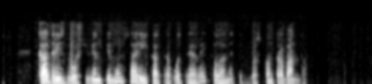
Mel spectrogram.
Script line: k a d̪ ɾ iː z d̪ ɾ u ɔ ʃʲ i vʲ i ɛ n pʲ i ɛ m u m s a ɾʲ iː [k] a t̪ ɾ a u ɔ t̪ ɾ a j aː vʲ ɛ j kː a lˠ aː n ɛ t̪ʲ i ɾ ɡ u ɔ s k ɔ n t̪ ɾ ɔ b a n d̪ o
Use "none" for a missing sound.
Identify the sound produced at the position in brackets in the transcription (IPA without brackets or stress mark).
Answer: k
